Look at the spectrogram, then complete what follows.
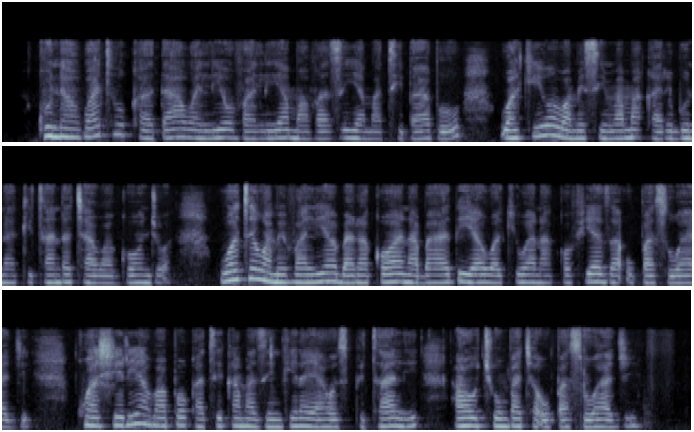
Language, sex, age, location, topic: Swahili, female, 18-24, Nairobi, health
